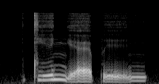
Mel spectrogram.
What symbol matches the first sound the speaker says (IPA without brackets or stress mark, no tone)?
tʲ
